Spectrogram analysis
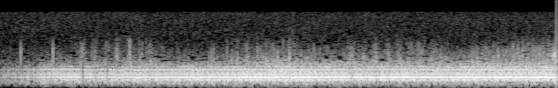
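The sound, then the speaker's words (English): A heat ray sound effect, the ray melting the ground around a mold: a loud, steady mechanical drone of layered humming tones that swells in over the first half second and holds unbroken to the end, with no voices. “Here goes the heat ray.”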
